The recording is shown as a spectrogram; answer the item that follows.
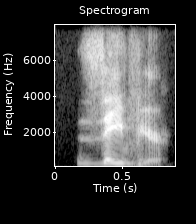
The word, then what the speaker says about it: Xavier: And he's like, it's pronounced Xavier, like xylophone.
